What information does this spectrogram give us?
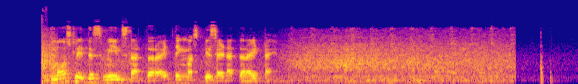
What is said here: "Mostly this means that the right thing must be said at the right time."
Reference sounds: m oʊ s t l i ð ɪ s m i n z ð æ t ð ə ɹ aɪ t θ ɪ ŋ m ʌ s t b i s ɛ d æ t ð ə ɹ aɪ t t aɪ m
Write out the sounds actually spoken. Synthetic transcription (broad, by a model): m oʊ s t l i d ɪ s m i n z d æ t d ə ɹ aɪ t t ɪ ŋ m ʌ s t b i s ɛ d æ t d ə ɹ aɪ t t aɪ m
